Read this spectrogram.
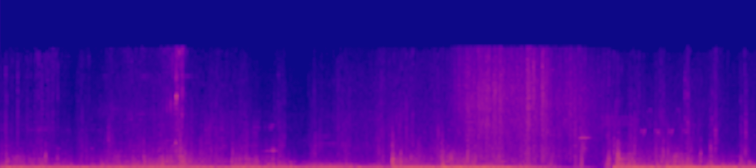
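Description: Footsteps run quickly over soft sand.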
